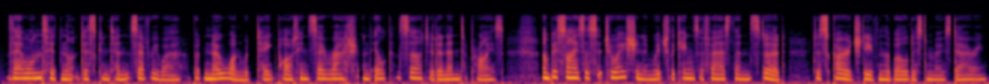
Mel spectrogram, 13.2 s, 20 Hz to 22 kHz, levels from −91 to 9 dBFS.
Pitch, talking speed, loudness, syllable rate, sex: 190 Hz, 175 wpm, -19 LUFS, 5.2 syllables/s, female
